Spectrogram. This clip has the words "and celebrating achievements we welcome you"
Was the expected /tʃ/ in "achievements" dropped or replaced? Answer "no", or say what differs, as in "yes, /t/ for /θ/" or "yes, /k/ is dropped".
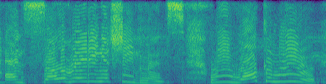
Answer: no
